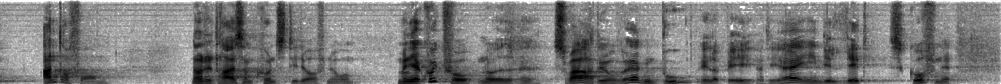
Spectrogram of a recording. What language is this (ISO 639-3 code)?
dan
